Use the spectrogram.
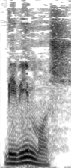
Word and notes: vivimos: Spanish

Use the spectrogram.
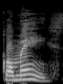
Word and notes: comeis: Spanish

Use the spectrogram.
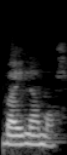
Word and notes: bailamos: Spanish

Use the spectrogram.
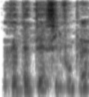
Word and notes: repetez sil vous plait: French

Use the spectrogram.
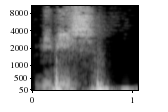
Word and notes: vivis: Spanish

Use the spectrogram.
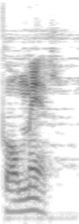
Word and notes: comer: Spanish

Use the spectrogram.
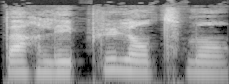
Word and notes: parlez plus lentement: French

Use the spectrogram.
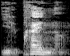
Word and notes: ils prennent: French

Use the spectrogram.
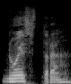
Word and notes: nuestra: Spanish

